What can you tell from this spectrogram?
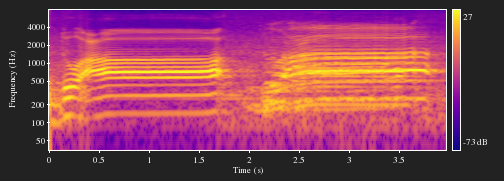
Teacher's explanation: آ کو لمبا کرنا ہے کیونکہ مد ہے، کیونکہ آگے حمزہ آ گیا نا، حروف مدہ کے بعد الف مدہ کے بعد حمزہ آئے تو مد آتی ہے، اور وقم میں وہ حمزہ ساکن بھی ہوگا، اس لیے حمزہ ساکن کو جھٹکا بھی دیں گے، آ کو لمبا کر کے جھٹکا بھی دیں گے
